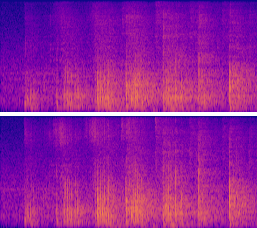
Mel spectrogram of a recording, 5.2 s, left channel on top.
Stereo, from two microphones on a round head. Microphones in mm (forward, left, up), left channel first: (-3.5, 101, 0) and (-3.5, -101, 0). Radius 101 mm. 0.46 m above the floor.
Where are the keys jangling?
I don't hear keys jangling.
